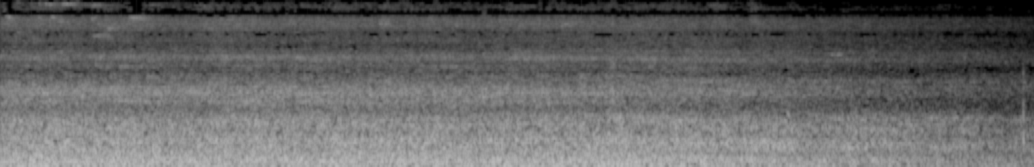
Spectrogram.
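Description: Goods train of tank wagons running past on the rails: a steady rumble and clatter of wheels that fades over the last two seconds.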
